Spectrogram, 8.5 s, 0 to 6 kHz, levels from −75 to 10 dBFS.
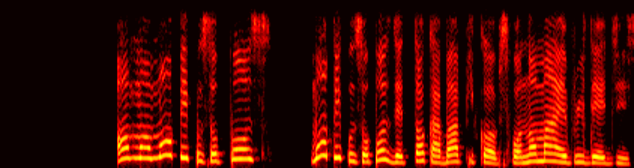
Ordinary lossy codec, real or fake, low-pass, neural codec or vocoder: Opus, 32 kbps; fake; 5.4 kHz; codec, 16 kHz, 4.8 kbps, FACodec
